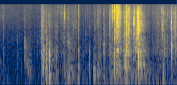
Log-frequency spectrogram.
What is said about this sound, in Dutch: Oké, doos. Doos is er bijna af, karton is er bijna af.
